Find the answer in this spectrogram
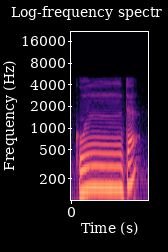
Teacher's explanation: لا تلصق لسانك في مخرج النون إذا جاء بعدها تاء، كنت اللسان يقارب مخرج النون ولكنه لا يلتصق فيه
